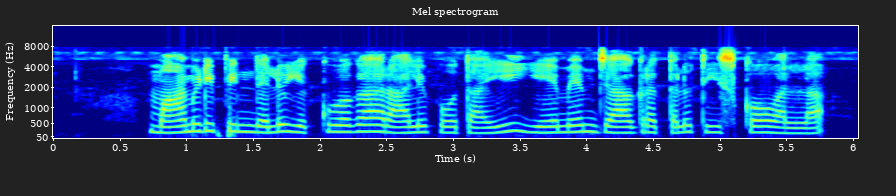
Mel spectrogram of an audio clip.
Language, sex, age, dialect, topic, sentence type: Telugu, female, 46-50, Southern, agriculture, question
